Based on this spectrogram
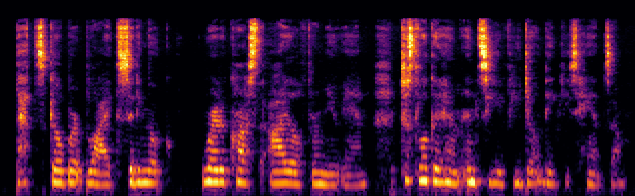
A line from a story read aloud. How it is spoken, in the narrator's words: whispered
